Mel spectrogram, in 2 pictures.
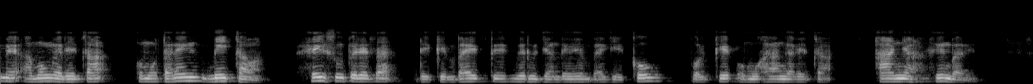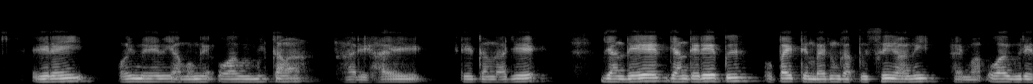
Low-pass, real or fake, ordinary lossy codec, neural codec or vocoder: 5.4 kHz; real; none; none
